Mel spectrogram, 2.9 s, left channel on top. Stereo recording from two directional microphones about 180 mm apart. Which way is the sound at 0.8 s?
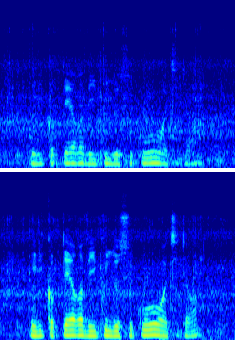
55° right (ahead or behind).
